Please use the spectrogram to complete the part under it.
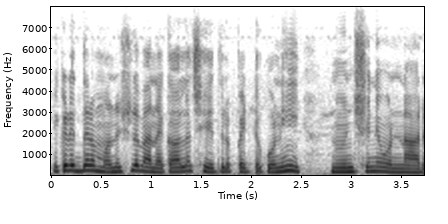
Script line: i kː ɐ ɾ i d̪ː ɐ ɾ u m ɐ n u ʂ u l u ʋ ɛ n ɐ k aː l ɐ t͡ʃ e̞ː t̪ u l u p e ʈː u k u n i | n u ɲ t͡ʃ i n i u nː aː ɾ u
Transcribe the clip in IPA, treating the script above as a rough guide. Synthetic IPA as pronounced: i kː ɐ ɽ i d̪ː ɐ ɾ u m ɐ n u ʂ u l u ʋ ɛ n ɐ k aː l ɐ t͡ʃ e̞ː t̪ u l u p e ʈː u k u n i | n u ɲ t͡ʃ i n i u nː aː ɾ u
